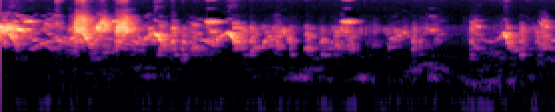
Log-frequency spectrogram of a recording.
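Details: Male cockatiel warbling to a female to spur mating, opening with loud, tumbling whistled chirps that fade into softer, broken twitters after a brief gap.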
